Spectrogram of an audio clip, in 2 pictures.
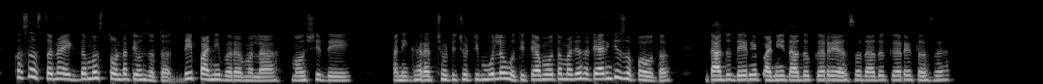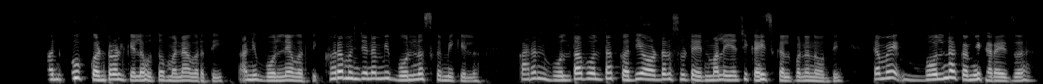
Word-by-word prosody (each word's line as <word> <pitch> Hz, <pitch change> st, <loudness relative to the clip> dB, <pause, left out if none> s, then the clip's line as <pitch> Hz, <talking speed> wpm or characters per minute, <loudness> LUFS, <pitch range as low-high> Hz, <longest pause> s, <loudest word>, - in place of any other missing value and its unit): कसं 330 Hz, +2 st, +1 dB
असतं 265 Hz, -4 st, 0 dB
ना 265 Hz, -, +1 dB
एकदमच 255 Hz, +5 st, +1 dB
तोंडात 240 Hz, -2 st, +3 dB
येऊन 225 Hz, -1 st, +3 dB
जातं, 180 Hz, -2 st, -2 dB
"दे 260 Hz, -, +2 dB
पाणी 230 Hz, -2 st, +4 dB
बरं 195 Hz, -3 st, +1 dB
मला, 180 Hz, 0 st, -1 dB, 0.2 s
मावशी 200 Hz, +4 st, -2 dB
दे" 185 Hz, -2 st, -3 dB, 0.4 s
आणि 190 Hz, 0 st, -1 dB
घरात 200 Hz, 0 st, 0 dB
छोटी-छोटी 225 Hz, 0 st, -1 dB
मुलं 245 Hz, +4 st, +2 dB
होती 220 Hz, -5 st, +2 dB
त्यामुळं 230 Hz, +2 st, +2 dB
तर -, -, +2 dB
माझ्यासाठी 250 Hz, +1 st, +1 dB
आणखी 275 Hz, +5 st, +3 dB
सोपं 215 Hz, -6 st, +1 dB
होतं. 180 Hz, 0 st, -1 dB, 0.4 s
"दादू 210 Hz, +2 st, +4 dB
दे 210 Hz, 0 st, +1 dB
रे 225 Hz, +1 st, +2 dB
पाणी, 205 Hz, 0 st, +2 dB
दादू 195 Hz, 0 st, +2 dB
कर 205 Hz, 0 st, +1 dB
रे 205 Hz, -, +2 dB
असं, 205 Hz, +2 st, 0 dB
दादू 195 Hz, +1 st, 0 dB
कर 200 Hz, -, +1 dB
रे, 210 Hz, -, 0 dB
तसं." 195 Hz, +2 st, -2 dB, 1.4 s
पण 230 Hz, 0 st, -2 dB
खूप 300 Hz, 0 st, +3 dB
कंट्रोल 225 Hz, +3 st, +3 dB
केलं 190 Hz, 0 st, +1 dB
होतं 195 Hz, +1 st, -1 dB
मनावरती 170 Hz, -3 st, -2 dB, 0.2 s
आणि 215 Hz, +1 st, 0 dB
बोलण्यावरती. 175 Hz, -3 st, 0 dB
खरं 280 Hz, +4 st, +4 dB
म्हणजे 270 Hz, -2 st, +3 dB
ना 275 Hz, -, +1 dB
मी 275 Hz, +1 st, 0 dB
बोलणंच 220 Hz, +4 st, 0 dB
कमी 185 Hz, -3 st, -2 dB
केलं. 165 Hz, -1 st, -5 dB, 0.4 s
कारण 260 Hz, +3 st, -2 dB
बोलता-बोलता 255 Hz, +6 st, +1 dB
कधी 210 Hz, +4 st, +1 dB
ऑर्डर 240 Hz, 0 st, +3 dB
सुटेल 215 Hz, -4 st, -1 dB
मला 200 Hz, +1 st, +1 dB
याची 200 Hz, +3 st, -1 dB
काहीच 240 Hz, 0 st, +1 dB
कल्पना 180 Hz, 0 st, -1 dB
नव्हती. 160 Hz, -3 st, -3 dB, 0.3 s
त्यामुळे 285 Hz, +4 st, +1 dB
बोलणं 225 Hz, +9 st, +2 dB
कमी 220 Hz, +3 st, +2 dB
करायचं. 175 Hz, 0 st, -1 dB
210 Hz, 185 wpm, -22 LUFS, 190-240 Hz, 1.4 s, पाणी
